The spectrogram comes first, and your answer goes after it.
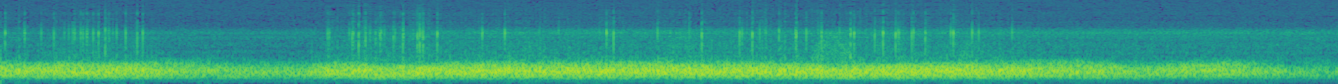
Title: Weird windy noise on Doppler.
